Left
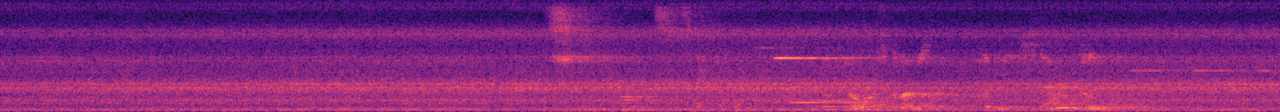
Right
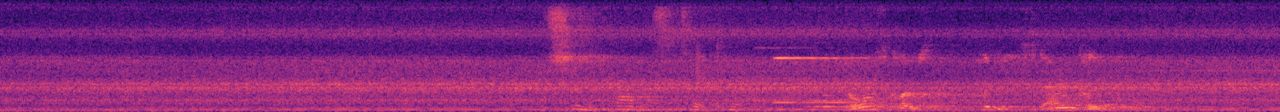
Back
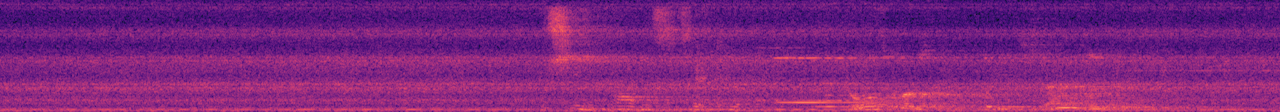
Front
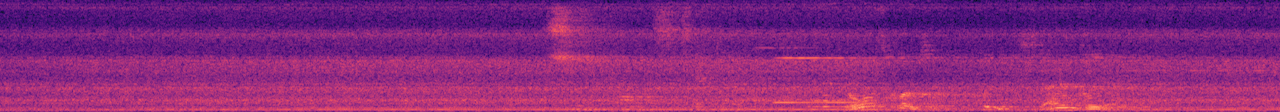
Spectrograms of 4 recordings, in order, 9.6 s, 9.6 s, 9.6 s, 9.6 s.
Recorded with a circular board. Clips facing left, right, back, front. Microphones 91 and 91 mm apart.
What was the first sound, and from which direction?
A woman speaking, 85° right.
